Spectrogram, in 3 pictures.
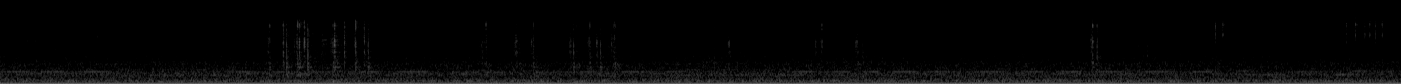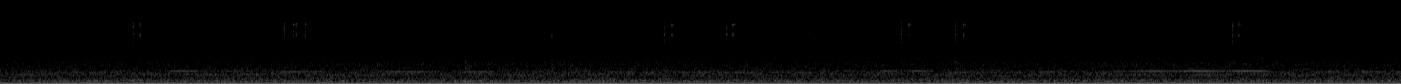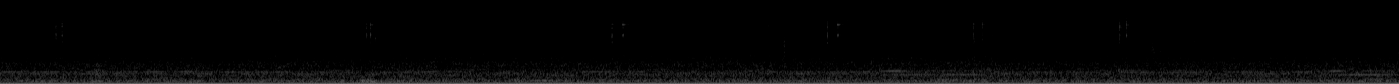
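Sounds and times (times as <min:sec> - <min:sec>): low background hum: 0:00.0 - 0:42.0
computer mouse clicking: 0:02.6 - 0:03.8, 0:04.8 - 0:06.4, 0:07.0 - 0:08.8, 0:10.8 - 0:12.4, 0:13.4 - 0:14.0, 0:15.3 - 0:15.6, 0:16.8 - 0:17.3, 0:19.5 - 0:19.9, 0:20.6 - 0:22.4, 0:23.0 - 0:23.8, 0:26.2 - 0:26.6, 0:28.5 - 0:28.8, 0:29.7 - 0:31.0, 0:31.6 - 0:32.0, 0:33.9 - 0:34.4, 0:35.6 - 0:36.6, 0:37.7 - 0:40.6.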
